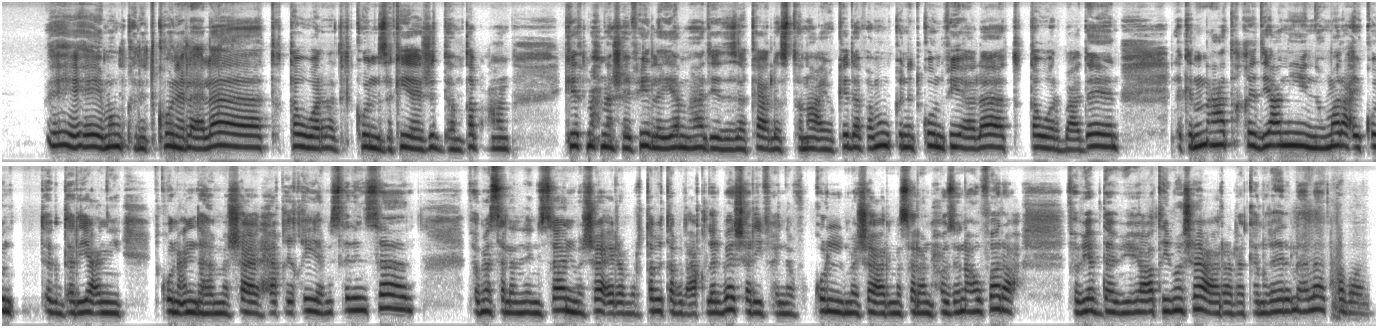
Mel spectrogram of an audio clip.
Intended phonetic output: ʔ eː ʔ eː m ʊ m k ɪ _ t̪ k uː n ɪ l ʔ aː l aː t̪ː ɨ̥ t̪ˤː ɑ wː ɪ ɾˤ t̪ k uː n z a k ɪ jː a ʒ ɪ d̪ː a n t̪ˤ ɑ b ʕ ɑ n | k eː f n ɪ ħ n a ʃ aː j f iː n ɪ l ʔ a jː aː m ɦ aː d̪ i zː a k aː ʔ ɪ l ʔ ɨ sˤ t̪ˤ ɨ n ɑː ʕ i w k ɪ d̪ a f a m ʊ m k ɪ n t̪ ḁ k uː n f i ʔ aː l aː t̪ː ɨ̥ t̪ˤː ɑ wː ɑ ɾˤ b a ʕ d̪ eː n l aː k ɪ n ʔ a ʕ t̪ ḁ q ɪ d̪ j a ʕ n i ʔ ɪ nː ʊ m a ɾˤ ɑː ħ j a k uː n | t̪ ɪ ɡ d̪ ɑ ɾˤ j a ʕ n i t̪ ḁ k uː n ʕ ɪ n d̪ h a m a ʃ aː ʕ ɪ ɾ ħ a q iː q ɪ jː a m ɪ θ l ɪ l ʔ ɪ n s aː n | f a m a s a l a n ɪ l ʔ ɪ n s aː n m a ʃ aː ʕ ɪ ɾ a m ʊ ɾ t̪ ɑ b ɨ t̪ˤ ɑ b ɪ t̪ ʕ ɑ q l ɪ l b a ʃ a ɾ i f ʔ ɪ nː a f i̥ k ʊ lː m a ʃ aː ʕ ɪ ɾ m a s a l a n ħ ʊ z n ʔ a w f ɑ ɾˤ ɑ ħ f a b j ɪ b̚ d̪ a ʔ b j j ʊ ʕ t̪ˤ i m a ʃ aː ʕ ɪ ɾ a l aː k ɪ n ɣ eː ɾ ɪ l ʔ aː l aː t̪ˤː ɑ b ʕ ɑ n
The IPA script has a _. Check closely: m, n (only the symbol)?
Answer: n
